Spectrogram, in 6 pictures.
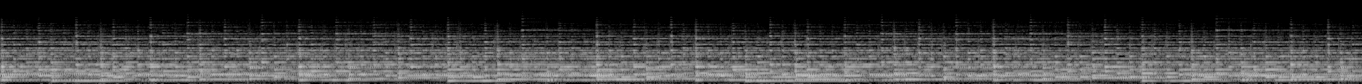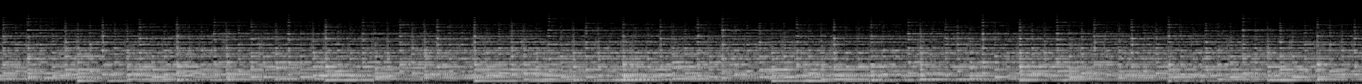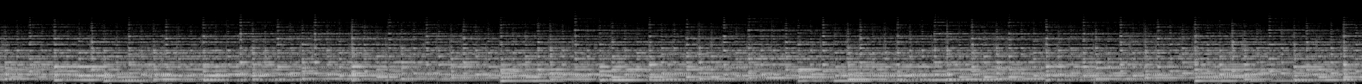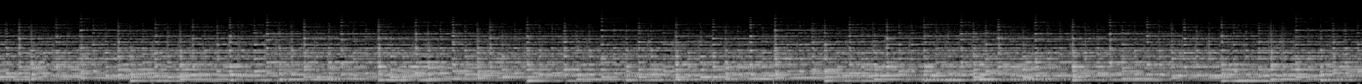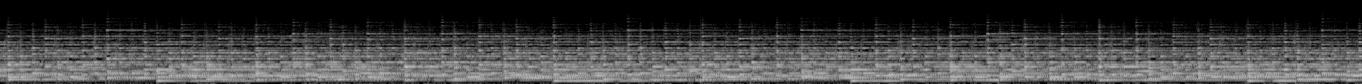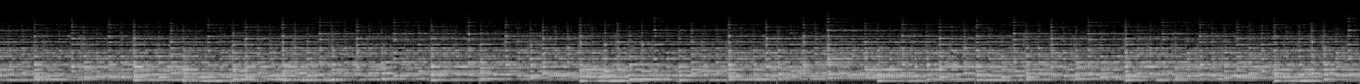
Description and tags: very emotional and dreamy lushful pluck sound creted using a 4play M4L device
made in albeton live.
string, pluck, film, movie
